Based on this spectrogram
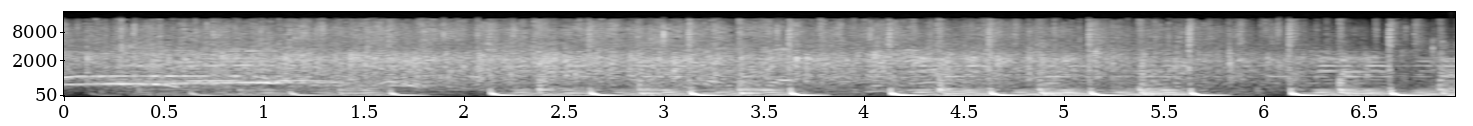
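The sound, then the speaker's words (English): An audience at King's House claps steadily to welcome a speaker, a dense wash of many hands with a low, rhythmic thumping underneath, loud and sustained throughout without any talking. “Hey, would you guys clap and give it up for the one and only Mr. Michael McNutt?”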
